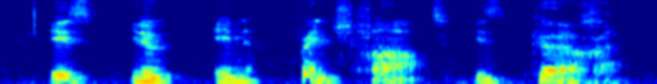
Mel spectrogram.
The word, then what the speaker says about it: cœur: And what I said to him, because I can't pronounce the r, is, in French, heart is cœur, cœur. You have to pronounce the r, Mm.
